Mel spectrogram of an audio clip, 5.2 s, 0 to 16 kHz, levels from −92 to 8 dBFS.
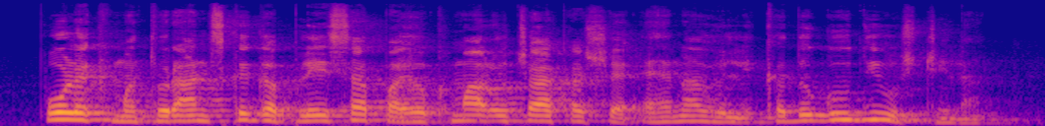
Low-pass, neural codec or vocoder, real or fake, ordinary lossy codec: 14.4 kHz; vocoder, 44.1 kHz, 128 mel bands, Pupu-Vocoder; fake; MP3, 96 kbps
